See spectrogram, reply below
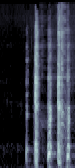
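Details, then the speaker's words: An adult man with a cold and a hoarse voice gives a quick run of four or five short, dry coughs in a small quiet room, a brief coughing fit. "Ouais, petite parenthèse, j'ai attrapé un rhume. Voilà, euh, on a fini torse nu au stade jeudi, et depuis j'ai la voix cassée et et du coup j'ai attrapé un coup de froid."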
